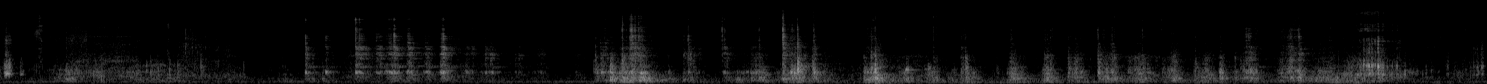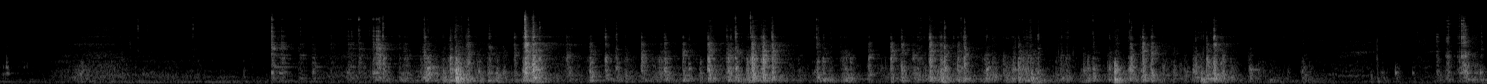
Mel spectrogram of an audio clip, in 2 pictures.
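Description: Hand tools and bolts worked on a car door hinge: bursts of rapid metallic clicks and clinks, like a ratchet wrench and loose hardware, with a short lull around the middle.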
